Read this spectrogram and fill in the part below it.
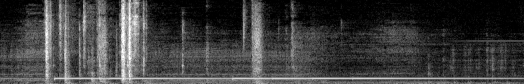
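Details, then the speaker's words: Chevy Trailblazer after fuel pump installation; at key-on a steady mid-pitched hum runs about three seconds then fades. Normal fuel pump priming. "I definitely hear that fuel pump."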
